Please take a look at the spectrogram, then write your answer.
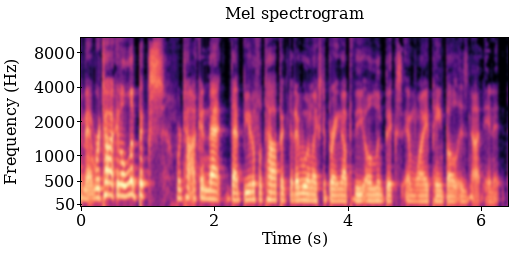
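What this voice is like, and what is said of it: Fading, worn-out voice. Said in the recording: “While my voice slowly fades away ... Let my voice recover ... Until my voice cracks again and it goes higher.”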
